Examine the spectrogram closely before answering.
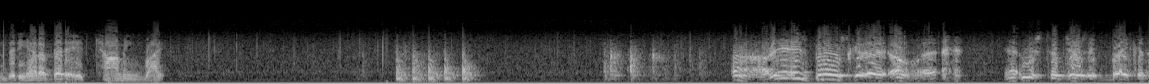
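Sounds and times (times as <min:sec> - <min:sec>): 
faint hiss: 0:00.0 - 0:11.4
speech: 0:00.1 - 0:02.0, 0:07.7 - 0:11.4
knocking on a wooden front door: 0:04.0 - 0:04.8.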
